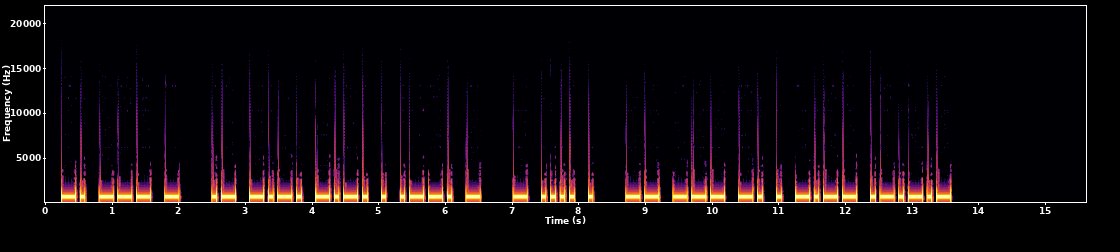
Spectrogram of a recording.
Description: Morse code, heard as a keyed tone, about 17 wpm, 700 Hz. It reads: NOT ACCEPT THE MONEY.
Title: Sentences from Top 1300 Words 17wpm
